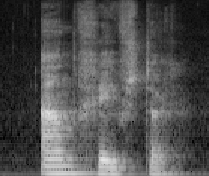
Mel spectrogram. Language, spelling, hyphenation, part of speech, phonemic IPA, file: Dutch, aangeefster, aan‧geef‧ster, noun, /ˈaːnˌɣeːf.stər/, Nl-aangeefster.ogg
- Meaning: female equivalent of aangever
